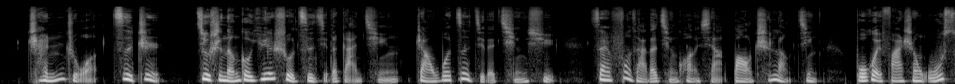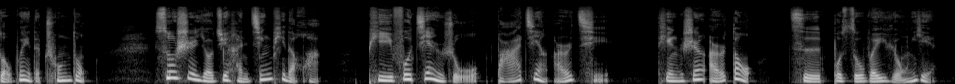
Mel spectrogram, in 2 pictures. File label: chinese female voiceover; locutora china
